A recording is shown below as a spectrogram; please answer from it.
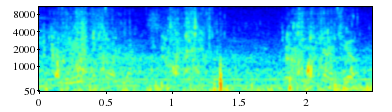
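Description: Hooked sturgeon thrashing at the water's surface, splashing, with wind noise on the microphone and a couple of short splashy strokes in the second half.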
